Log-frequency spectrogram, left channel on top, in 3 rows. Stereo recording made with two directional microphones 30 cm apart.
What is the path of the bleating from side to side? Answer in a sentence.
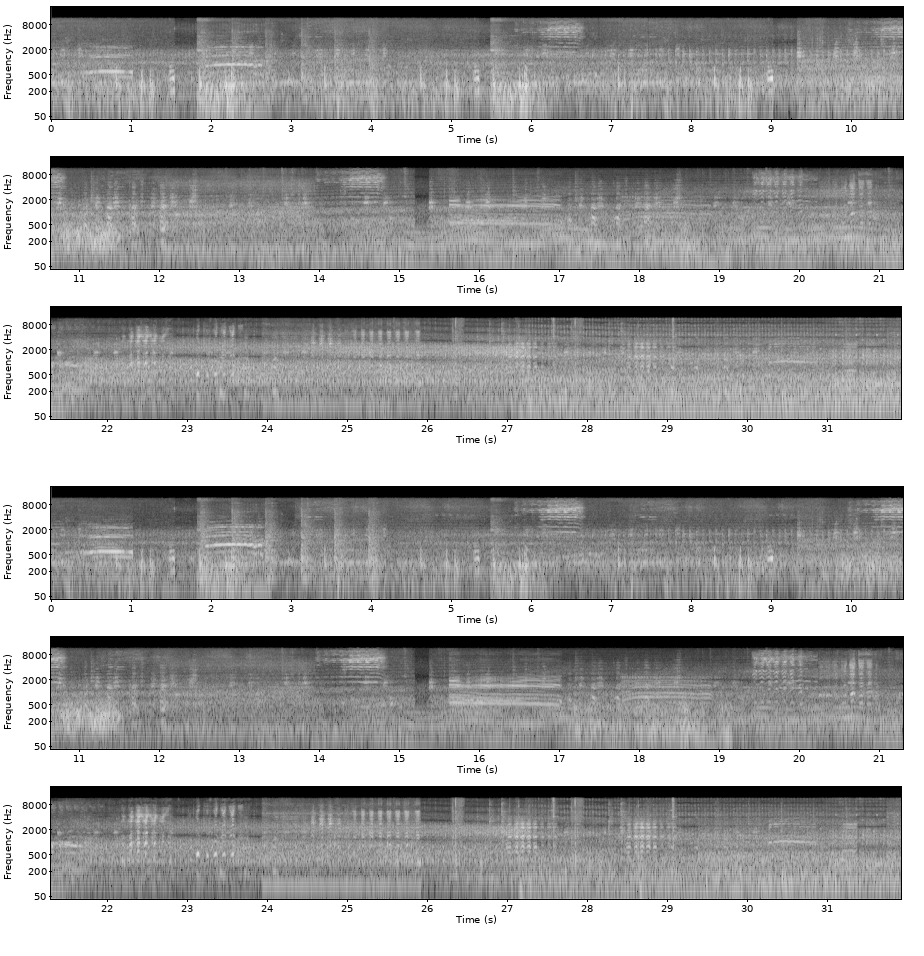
You can hear the bleating stay put.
